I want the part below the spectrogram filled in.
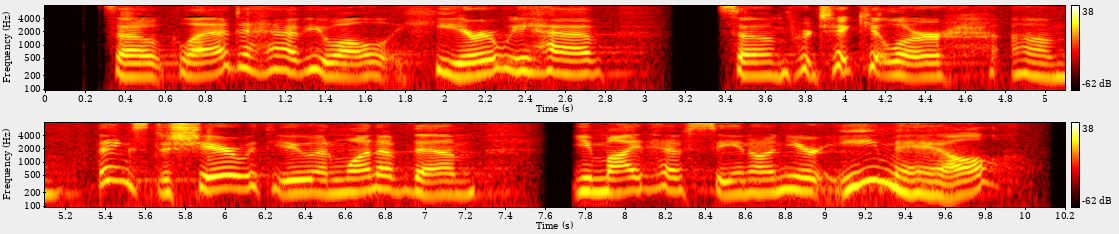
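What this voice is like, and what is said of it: Hoarse, cracking voice from a cold. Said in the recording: “I am kind of losing my voice. ... I've got a cold. ... I may sound like an adolescent boy whose voice is changing.”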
